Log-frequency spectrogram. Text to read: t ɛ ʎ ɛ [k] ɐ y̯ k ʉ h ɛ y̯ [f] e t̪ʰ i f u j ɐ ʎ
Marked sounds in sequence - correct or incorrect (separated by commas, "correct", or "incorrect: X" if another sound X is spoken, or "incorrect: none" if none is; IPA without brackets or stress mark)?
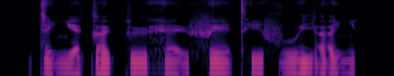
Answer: correct, correct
